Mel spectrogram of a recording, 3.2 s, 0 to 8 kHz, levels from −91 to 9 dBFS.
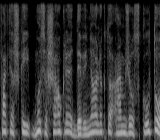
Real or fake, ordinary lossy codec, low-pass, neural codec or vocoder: fake; Opus, 64 kbps; 7.2 kHz; vocoder, 22.05 kHz, 80 mel bands, WaveNeXt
